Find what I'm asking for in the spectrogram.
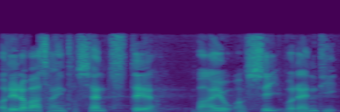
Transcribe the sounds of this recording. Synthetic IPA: ʔɒ̽d̥e̝ɾɑ̈ʋɑ̈sɒ̽e̝nd̥ʁɐsæn̰d̥d̥æɐ̰ | ʋɑ̈jo̝ʔɒse̝̰ːʋɒɾænd̥i

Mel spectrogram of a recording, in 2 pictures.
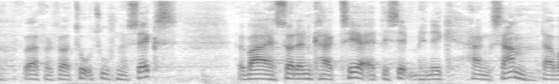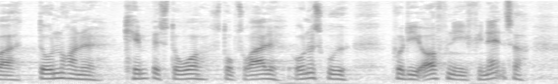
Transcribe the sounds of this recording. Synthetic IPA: ʋæɐ̰̥fæl̰fɶɐ̰t͡sʰo̝̰ːt͡sʰṵːsn̩ɒ̽seɡ̥s | ʋɑ̈esɒ̽ɾænkʰɑ̈ːɡ̥̚t͡sʰe̝̰ɐ̰ʔæd̥e̝se̝m̰b̥l̩hene̝ɡ̥əhɑ̈ŋ̰sɑ̈m̰n̩d̥ɑ̈ʋɑ̈d̥ɔ̽nʁɐnə | kʰemb̥əsd̥o̝ːɐsd̥ʁuɡ̥̚t͡sʰuʁɑləɔ̽nɐsɡ̥uð̞̰ˠpʰɒ̽diʔɒ̽fn̩liəfinæn̰sɐ

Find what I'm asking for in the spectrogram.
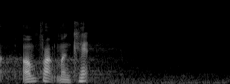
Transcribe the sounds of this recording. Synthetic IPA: ʔɒ̽mfɑ̈ŋmʔænkʰæn

